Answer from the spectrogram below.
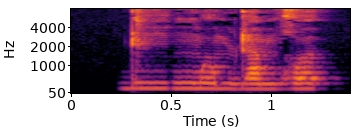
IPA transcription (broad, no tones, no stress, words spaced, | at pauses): ɖiːŋ͡mɤm ɖamʁʷə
